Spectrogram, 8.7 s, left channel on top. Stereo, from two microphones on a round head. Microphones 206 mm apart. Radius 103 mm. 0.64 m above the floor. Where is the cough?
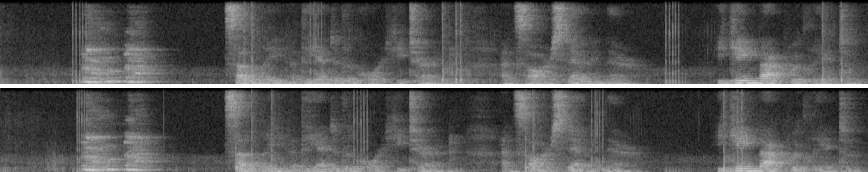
Centre (ahead or behind), 1.8 m.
